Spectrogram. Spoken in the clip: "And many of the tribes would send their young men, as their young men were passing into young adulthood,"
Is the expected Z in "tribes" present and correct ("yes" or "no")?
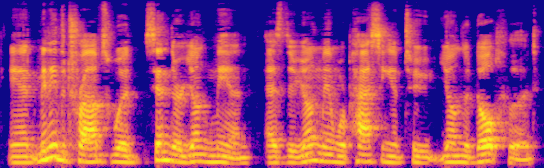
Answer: yes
